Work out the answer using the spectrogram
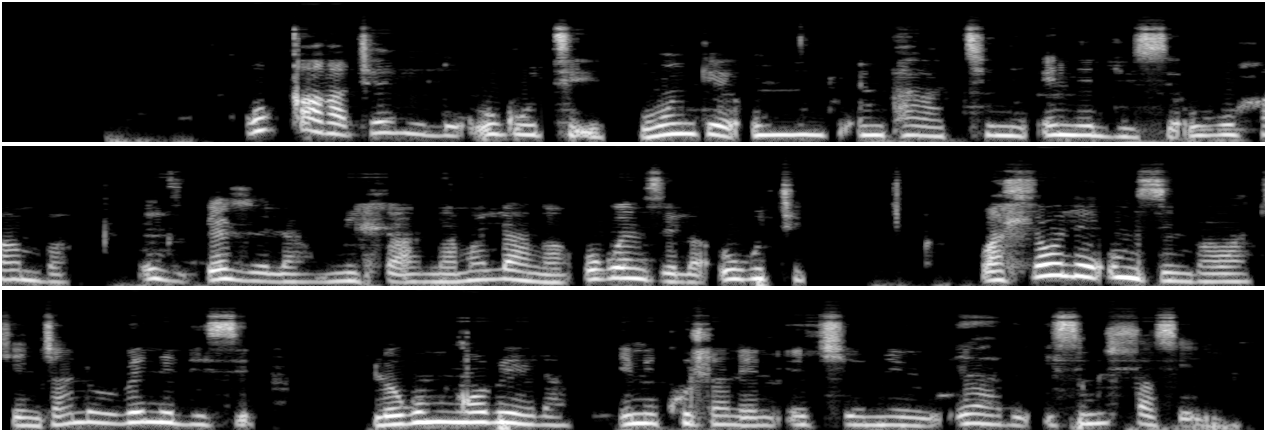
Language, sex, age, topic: North Ndebele, male, 36-49, health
